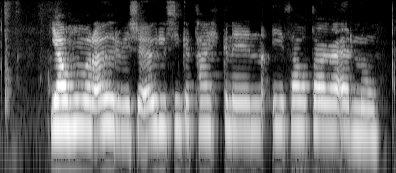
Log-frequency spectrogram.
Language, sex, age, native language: Icelandic, female, 12, Icelandic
